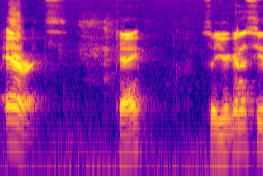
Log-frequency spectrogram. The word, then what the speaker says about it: Eretz: Arents so look at Eretz there i've got that written down for you here do you see that the stress is on the first syllable here in Aaron's it's not a retz but Aaron's okay so you're gonna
